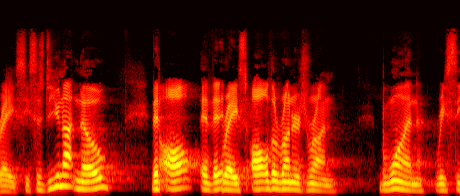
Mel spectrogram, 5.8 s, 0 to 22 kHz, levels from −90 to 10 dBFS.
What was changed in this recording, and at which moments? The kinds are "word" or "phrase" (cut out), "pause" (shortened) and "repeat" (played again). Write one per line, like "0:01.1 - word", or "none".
0:02.0 - word
0:02.8 - word
0:04.8 - word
